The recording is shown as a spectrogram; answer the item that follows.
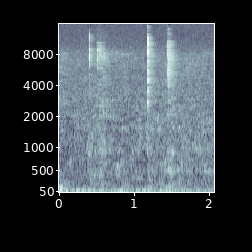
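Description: A few faint, short clicks, spaced unevenly, over an otherwise quiet room with a low hum.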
